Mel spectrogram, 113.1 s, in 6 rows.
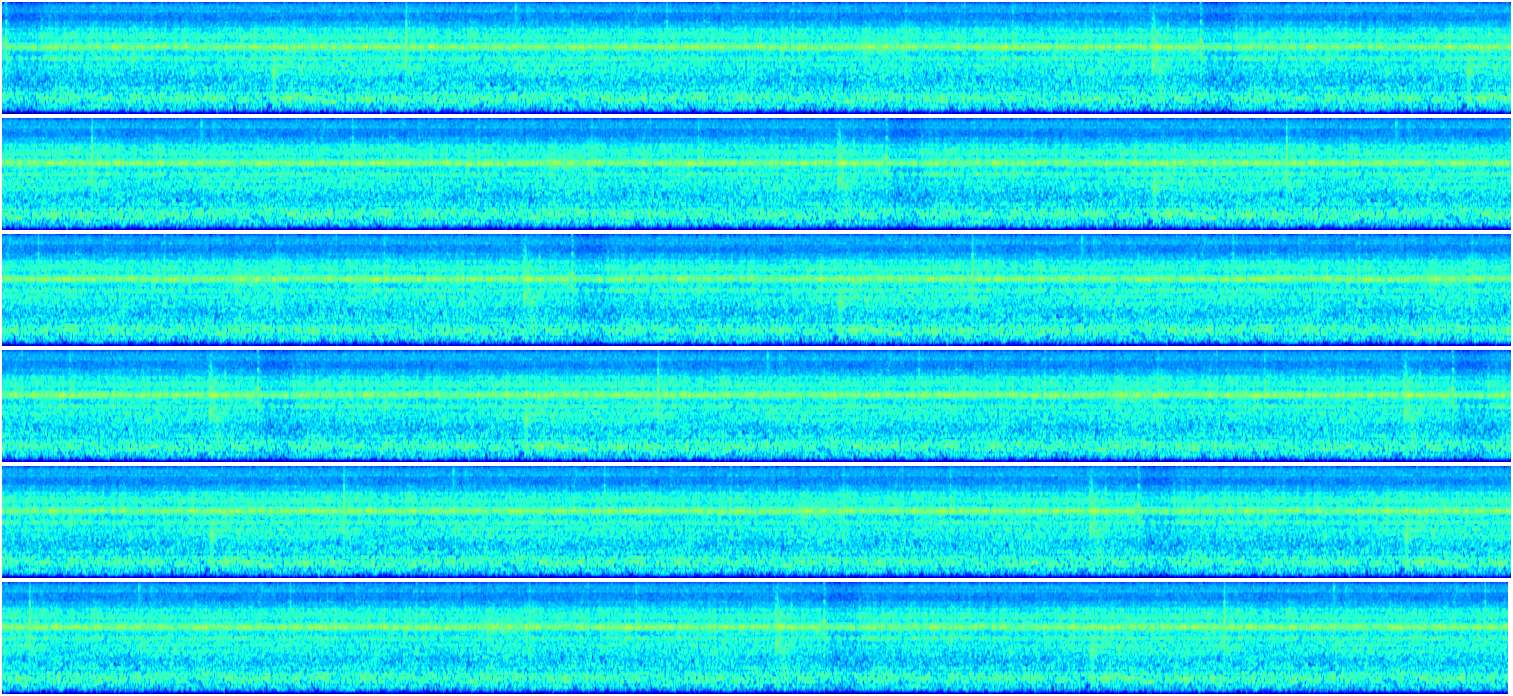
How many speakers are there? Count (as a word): zero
